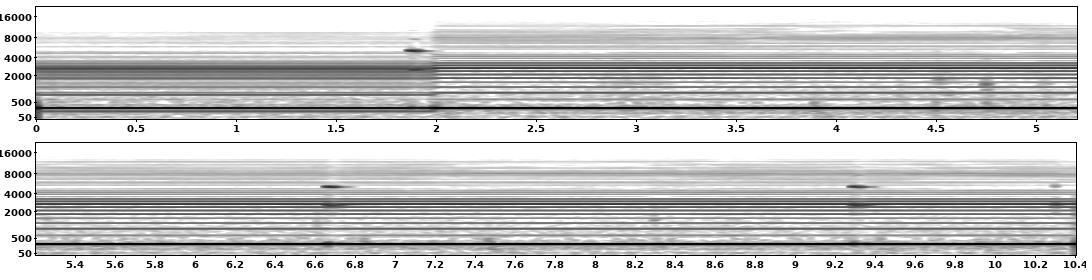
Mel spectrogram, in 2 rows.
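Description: Samsung UA40D6000 TV speaker in its plastic enclosure playing a steady 300 Hz sine test tone, with a noisy, rattly buzz over it: the blown speaker rattles at this frequency. About two seconds in, the buzz changes character and gets slightly louder.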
